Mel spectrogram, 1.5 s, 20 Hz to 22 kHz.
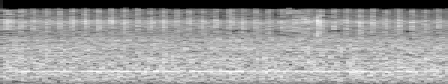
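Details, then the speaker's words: ELMO 16 CL Xenon 16mm film projector, previously with varying speed, after repair with xenon lamp switched off: even mid-pitched motor hum with steady clatter that never speeds up or wavers; motor holding normal steady speed. "Het versnelt niet Ik denk dat de regeling goed is"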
